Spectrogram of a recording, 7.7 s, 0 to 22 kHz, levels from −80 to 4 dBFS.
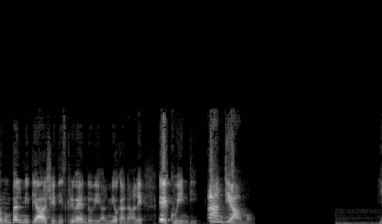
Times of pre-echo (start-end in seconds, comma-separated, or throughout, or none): none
